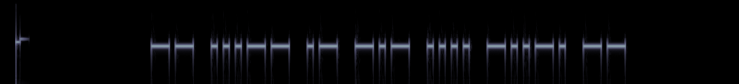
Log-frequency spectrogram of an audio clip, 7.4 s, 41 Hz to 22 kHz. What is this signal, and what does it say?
Morse code, heard as a keyed tone, about 20 wpm, 700 Hz. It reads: M3AKH/M
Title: Difficult Call Signs 20wpm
